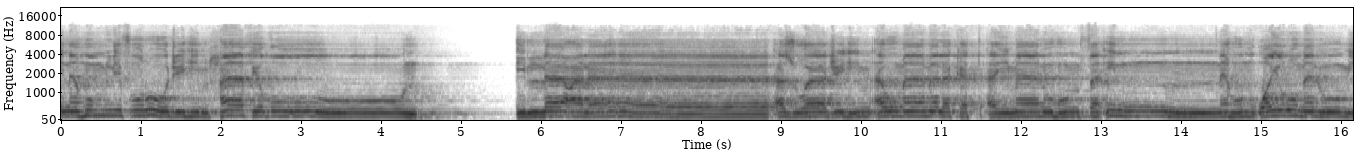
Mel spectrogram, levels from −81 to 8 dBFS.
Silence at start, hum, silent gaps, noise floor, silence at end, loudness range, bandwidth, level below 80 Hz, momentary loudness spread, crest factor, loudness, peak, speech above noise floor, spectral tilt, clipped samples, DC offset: 0 s; none; none; -54 dBFS; 0 s; 2 LU; 12 kHz; -56 dBFS; 4 LU; 14 dB; -16 LUFS; -2 dBFS; 38 dB; -4 dB/octave; under 0.1%; under 0.1%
